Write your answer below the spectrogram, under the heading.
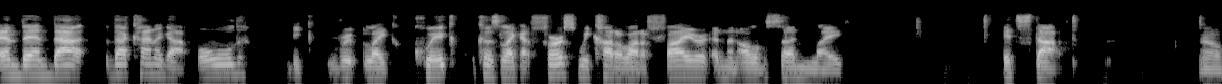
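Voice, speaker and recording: A man with a Spanish accent, medium pitch, fairly even intonation, and a fairly slow pace with long, frequent pauses. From United States. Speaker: pro wrestler. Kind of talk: casual interview.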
